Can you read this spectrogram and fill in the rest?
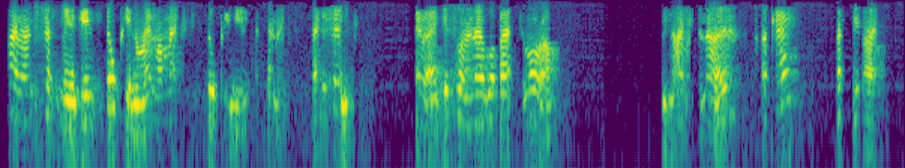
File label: voicemail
